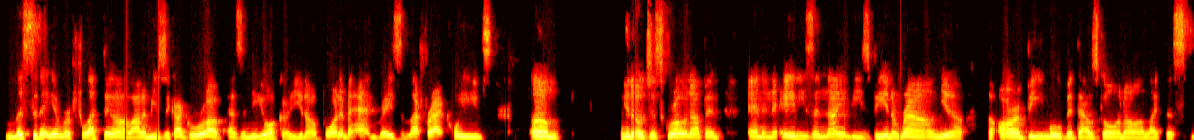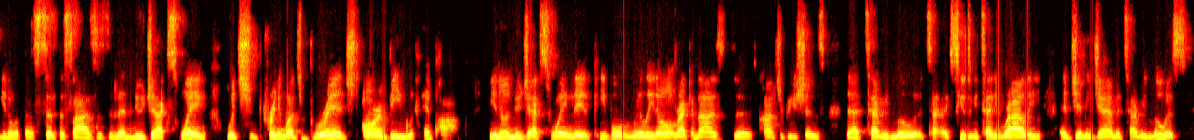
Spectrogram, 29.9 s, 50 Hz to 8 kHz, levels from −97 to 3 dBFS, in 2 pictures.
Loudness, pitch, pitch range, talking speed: -17 LUFS, 135 Hz, 125-150 Hz, 200 wpm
